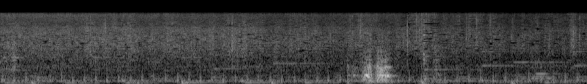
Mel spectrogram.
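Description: Stuffed baby brinjals sizzling as they fry in oil in a pan, stirred and turned with a metal slotted spatula. A brief louder knock of the spatula against the pan comes a little past halfway.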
